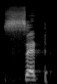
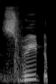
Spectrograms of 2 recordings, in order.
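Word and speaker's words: suite: है चलिए अब बंडल सेट थर्ड ऑप्शन है उसकी उच्चारण suniyega सूटो को सूट नहीं बोलते बेटे स्वीट बोला जाता है और क्लच क्लच तो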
